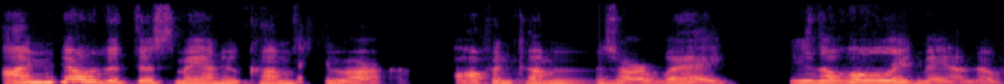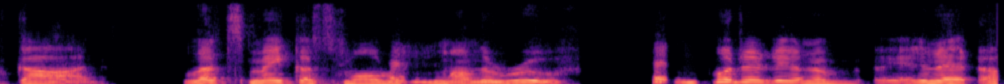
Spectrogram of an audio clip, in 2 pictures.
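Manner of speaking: plain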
